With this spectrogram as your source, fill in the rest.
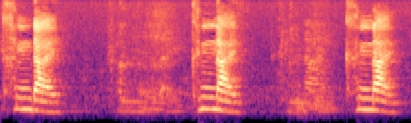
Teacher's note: A lot of people either hear only the N or the D. They don't often hear it as an N and a D together, but that's actually what it is. It's not a full N and it's not a full D.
